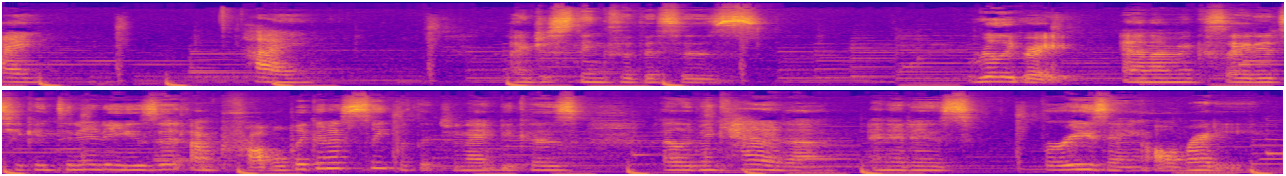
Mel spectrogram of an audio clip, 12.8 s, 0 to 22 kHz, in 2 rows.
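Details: 23-year-old woman diagnosed with Tourette syndrome at age 12; repeated "hi" vocal tic heard in her speech; vocal tic (Tourette syndrome).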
